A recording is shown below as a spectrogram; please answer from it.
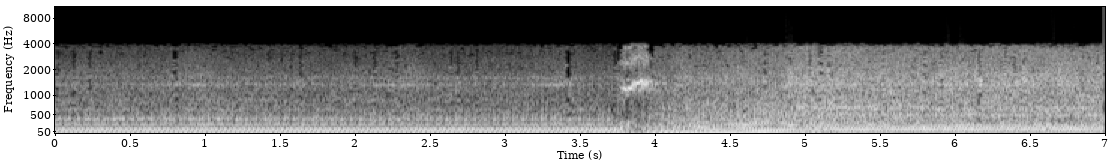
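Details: Wood-Mizer LT40HD sawmill engine with a newly fitted carburetor, restarted after cooling down with the idle thought to be set: a steady note drops and wavers on engagement before settling; surges under load, still needing carburetor adjustment.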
